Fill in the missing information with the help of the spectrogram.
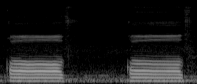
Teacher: क़ाफ़ जो है दोस्तों, जो हमारे हलक में वो जो कौवा या काग जो भी आप बोलते हैं, बिल्कुल वहाँ से क़ाफ़ निकलेगा।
